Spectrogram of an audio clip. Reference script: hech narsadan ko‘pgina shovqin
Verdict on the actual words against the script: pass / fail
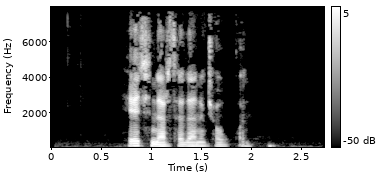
fail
